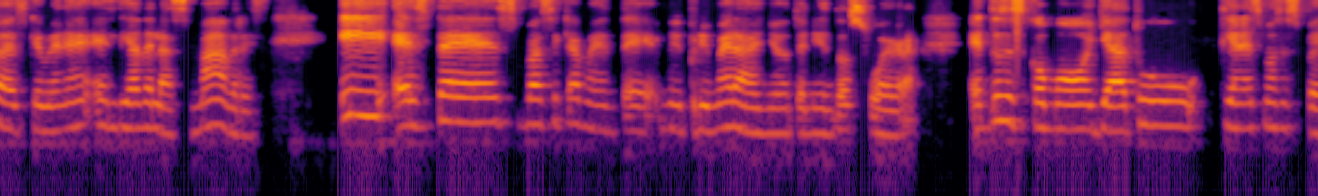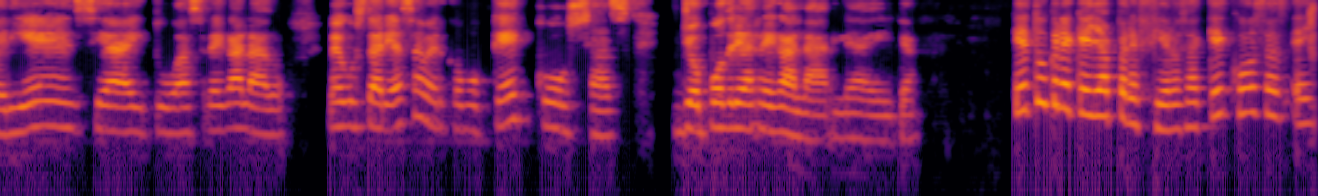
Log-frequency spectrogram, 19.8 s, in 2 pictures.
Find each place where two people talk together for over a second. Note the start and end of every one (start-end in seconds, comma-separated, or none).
none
